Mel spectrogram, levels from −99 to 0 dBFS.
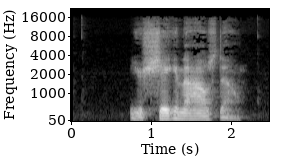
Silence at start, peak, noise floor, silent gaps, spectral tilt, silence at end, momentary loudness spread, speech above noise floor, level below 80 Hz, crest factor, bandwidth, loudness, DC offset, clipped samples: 0.75 s; -2 dBFS; -74 dBFS; none; -4 dB/octave; 0.4 s; 17 LU; 54 dB; -58 dBFS; 20 dB; 16.5 kHz; -19 LUFS; under 0.1%; under 0.1%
